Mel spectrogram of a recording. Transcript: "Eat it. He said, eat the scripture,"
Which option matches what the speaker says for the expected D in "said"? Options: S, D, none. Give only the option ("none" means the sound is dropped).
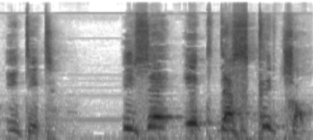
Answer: none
